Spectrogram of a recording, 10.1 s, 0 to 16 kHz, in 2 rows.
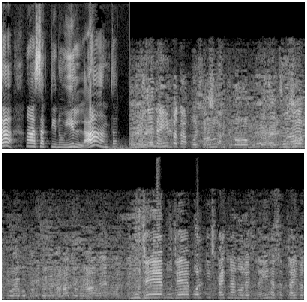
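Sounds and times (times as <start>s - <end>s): woman answering reporters: 0.0s - 2.2s.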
